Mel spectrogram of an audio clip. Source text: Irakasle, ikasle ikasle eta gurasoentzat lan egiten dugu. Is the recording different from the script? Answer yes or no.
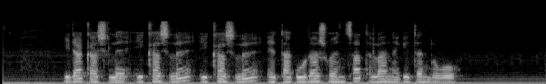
no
